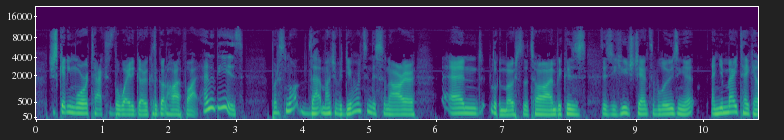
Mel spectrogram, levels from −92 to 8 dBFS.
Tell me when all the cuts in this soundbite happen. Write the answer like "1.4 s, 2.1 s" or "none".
6.9 s, 8.5 s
